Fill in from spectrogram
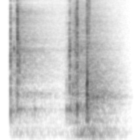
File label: power socket plug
